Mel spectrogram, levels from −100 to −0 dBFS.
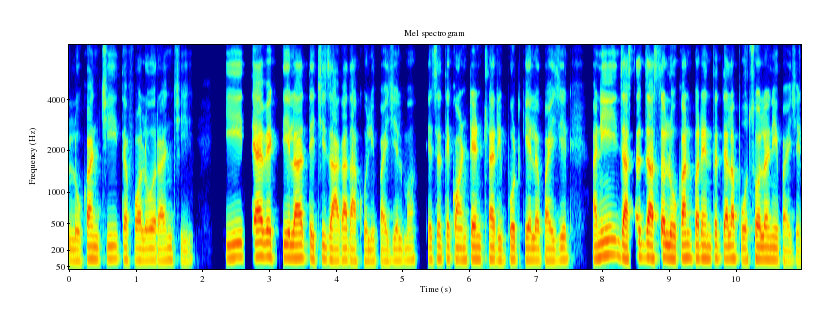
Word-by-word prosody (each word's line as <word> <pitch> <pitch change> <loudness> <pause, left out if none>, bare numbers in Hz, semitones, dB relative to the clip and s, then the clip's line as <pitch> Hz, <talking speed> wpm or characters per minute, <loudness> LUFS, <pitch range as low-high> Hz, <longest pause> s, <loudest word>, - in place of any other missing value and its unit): लोकांची, 115 +3 -2
त्या 115 - -2
फॉलोअरांची, 110 -1 -3 0.6
की 130 +2 -1
त्या 140 0 +8
व्यक्तीला 130 -2 +3
त्याची 120 -1 -5
जागा 110 0 +2
दाखवली 100 -1 -4
पाहिजे. 105 +2 -5
मग 110 +1 -9 0.2
त्याचं 115 +2 -4
ते 120 - -1
कंटेंटला 115 +1 +1
रिपोर्ट 110 +1 -3
केलं 110 -1 0
पाहिजे 105 +2 -3 0.4
आणि 145 +5 +1
जास्तीत 130 +3 +3
जास्त 120 -3 +5
लोकांपर्यंत 125 0 +2
त्याला 120 +1 +4
पोहोचवलं 115 +2 +1
नाही 115 -1 -1
पाहिजे. 95 0 -8
115 Hz, 135 wpm, -24 LUFS, 110-125 Hz, 0.6 s, त्या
